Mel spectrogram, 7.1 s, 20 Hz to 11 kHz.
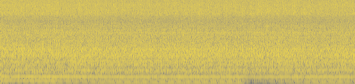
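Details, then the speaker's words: First-gen Cummins diesel, 4-inch straight pipe, timing advanced and idle speed raised: deep, steady idle with an even, unchanging lope through the loud open exhaust; smooth and settled, sounding better after the adjustment. "She sounds a lot better to me. Definitely got that idle adjusted to where I think it needs to be."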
